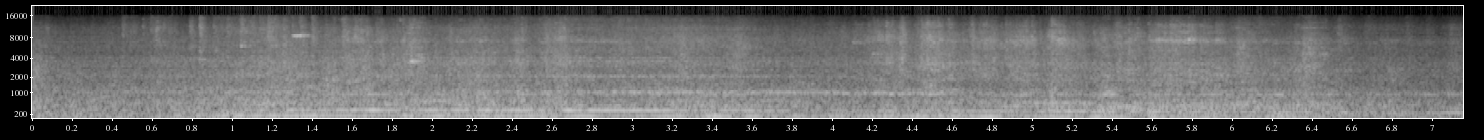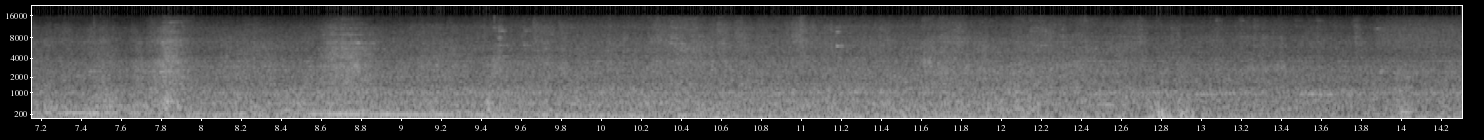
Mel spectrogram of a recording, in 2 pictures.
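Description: A train rolls past close by, its wheels clattering and rumbling on the rails.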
